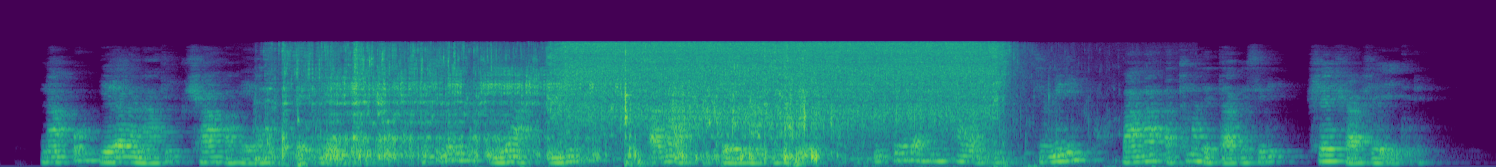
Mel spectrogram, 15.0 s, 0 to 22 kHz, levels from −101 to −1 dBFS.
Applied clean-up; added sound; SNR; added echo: none; Toilet flush / Water tap, faucet; -2 dB; reverberation time 0.6 s.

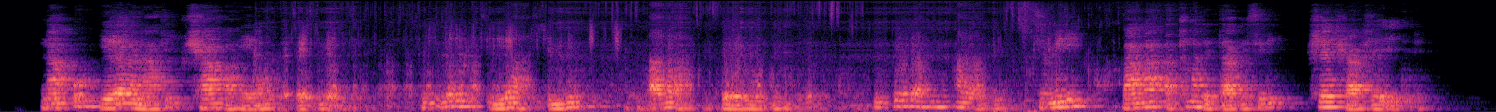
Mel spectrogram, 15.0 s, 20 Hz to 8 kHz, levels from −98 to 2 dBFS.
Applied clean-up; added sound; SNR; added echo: neural separator model SepFormer DNS4.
